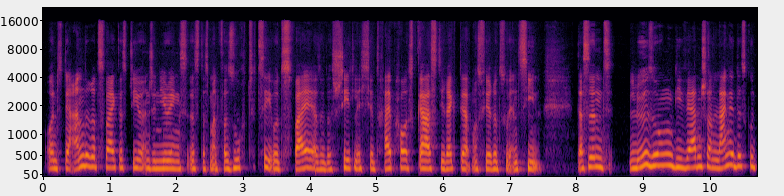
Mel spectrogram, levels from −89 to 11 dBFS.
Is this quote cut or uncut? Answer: uncut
